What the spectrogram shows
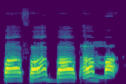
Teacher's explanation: ये ओष्ठ से बोले जाते हैं। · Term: पा वर्ग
